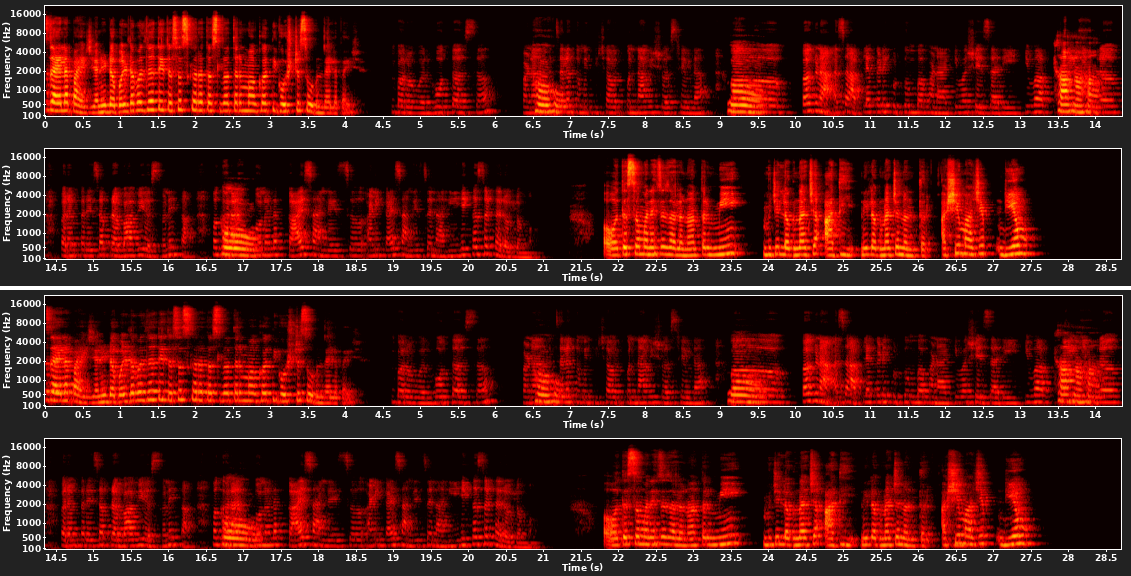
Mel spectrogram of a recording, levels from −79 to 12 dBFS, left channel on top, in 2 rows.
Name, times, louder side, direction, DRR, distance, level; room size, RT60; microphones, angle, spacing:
voice 1, 0.0-4.2 6.5-7.0 9.1-9.6 13.5-14.1 16.7-17.2 21.4-21.5 21.8-23.6 23.9-27.5, left 6 dB, 60° left, 6 dB, 0.4 m, -25 dB
voice 2, 4.6-5.9 6.4-8.8 9.1-20.9 26.5-26.7, left 1 dB, 10° left, -2 dB, 1.4 m, -39 dB
7.5 x 5.5 x 2.7 m, 0.37 s
head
